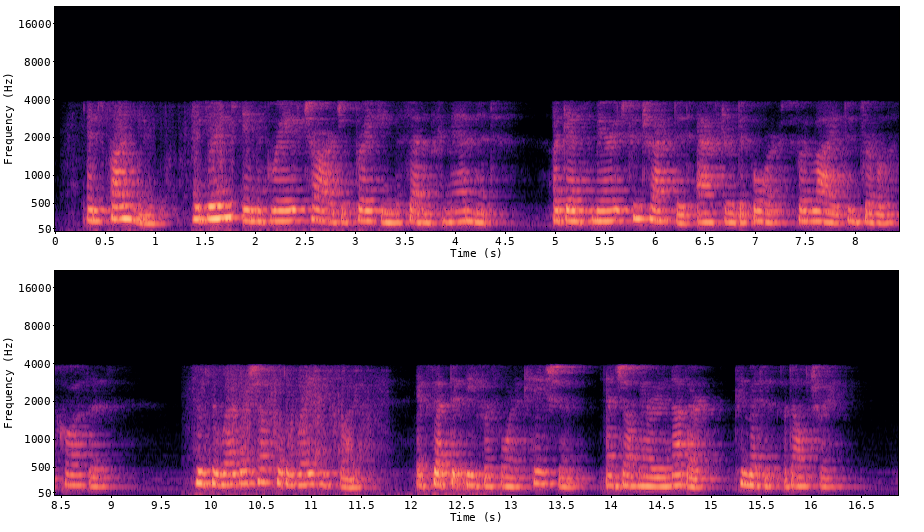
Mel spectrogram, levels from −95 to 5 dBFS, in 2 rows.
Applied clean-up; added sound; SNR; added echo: neural separator model SepFormer DNS4.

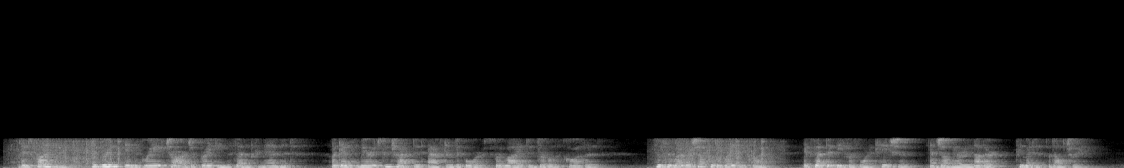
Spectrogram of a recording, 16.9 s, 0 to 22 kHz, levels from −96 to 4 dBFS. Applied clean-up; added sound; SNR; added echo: none; Sliding door; 15 dB; reverberation time 0.7 s.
